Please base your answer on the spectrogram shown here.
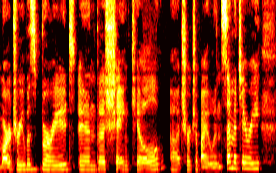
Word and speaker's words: Shankill: It's just shankill. Like K I L L. Shankill. Shank. Yeah. They would never pronounce the H anyway.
